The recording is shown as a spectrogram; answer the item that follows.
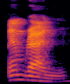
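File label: "membran", Malay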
